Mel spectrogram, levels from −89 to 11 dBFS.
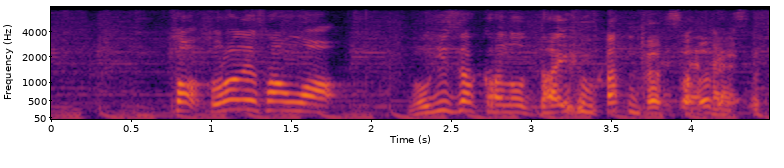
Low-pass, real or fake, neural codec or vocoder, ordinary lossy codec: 7.2 kHz; real; none; AAC, 48 kbps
